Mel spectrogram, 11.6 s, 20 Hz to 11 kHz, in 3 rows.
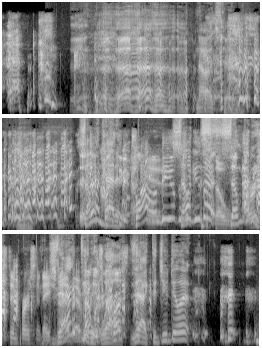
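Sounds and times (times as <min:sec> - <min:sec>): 
laughter: 0:00.0 - 0:11.5
speech: 0:00.1 - 0:11.5
person producing forced staged coughs: 0:00.6 - 0:02.3.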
